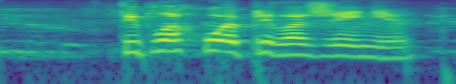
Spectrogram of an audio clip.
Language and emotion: Russian, angry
